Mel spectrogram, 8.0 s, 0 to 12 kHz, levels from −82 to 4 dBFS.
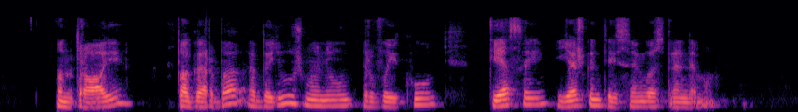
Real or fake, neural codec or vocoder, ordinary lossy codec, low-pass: fake; codec, 16 kHz, 4 kbps, FreqCodec, smaller model; AAC, 32 kbps; 7.2 kHz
